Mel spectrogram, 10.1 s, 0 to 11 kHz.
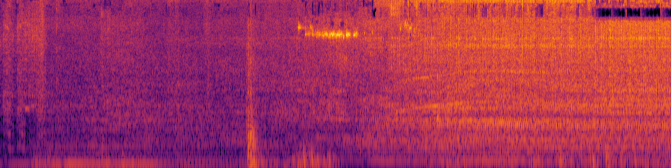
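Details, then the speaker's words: Subaru EJ25 (neighbor's car, reported coolant leak, pressure test holding): engine cranks, catches, then idles with a light quick tapping, suspected bad timing belt tensioner, which can sound like bad rod bearings. "yes, timing tensioners sound like bad rod bearings. I've actually changed a motor because it was knocking and changed over all the timing components and the new motor was knocking. Yeah, it was a bad tensioner and I changed a motor."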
